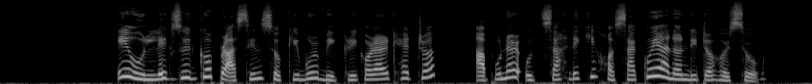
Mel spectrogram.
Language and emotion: Assamese, surprised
